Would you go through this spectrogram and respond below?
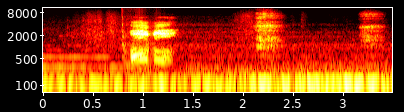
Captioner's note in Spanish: Exclamación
